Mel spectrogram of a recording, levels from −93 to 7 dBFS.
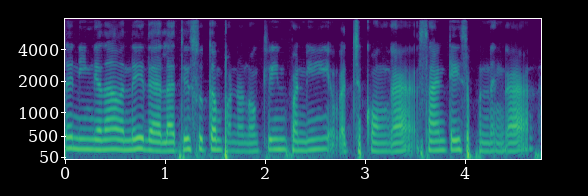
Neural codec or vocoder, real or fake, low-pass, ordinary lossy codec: codec, 16 kHz, 8 kbps, FunCodec, trained on LibriTTS, 25 frames a second; fake; none; none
